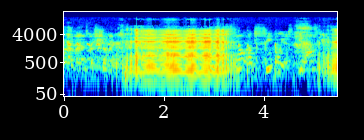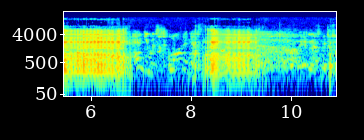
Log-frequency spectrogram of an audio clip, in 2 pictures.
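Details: Adult woman (mother) snoring, first heard as a strange noise: three loud, drawn-out, buzzing snores, each about two seconds long, with noisy breathing between them.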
